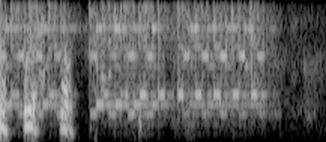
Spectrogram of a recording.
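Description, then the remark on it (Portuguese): A telephone rings with a tonal, warbling electronic trill lasting just over a second, right after a short burst of voice, then it cuts off into quiet. “Vou no telefone aqui, tá?”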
